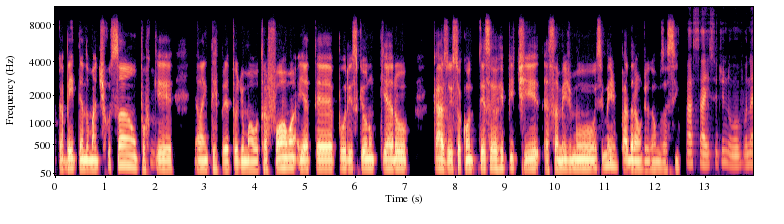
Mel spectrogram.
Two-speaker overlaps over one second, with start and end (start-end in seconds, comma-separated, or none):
none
